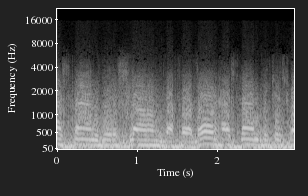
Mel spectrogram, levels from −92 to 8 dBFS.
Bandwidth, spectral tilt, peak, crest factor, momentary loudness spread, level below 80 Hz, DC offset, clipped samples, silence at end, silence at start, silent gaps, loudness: 5.2 kHz; -10.5 dB/octave; -4 dBFS; 8 dB; 1 LU; -24 dBFS; under 0.1%; under 0.1%; 0 s; 0 s; none; -14 LUFS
